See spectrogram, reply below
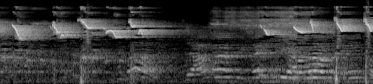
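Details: Song of a canario criollo: fast series of high, falling whistled syllables, a quieter warbling passage in the middle, then the rapid falling notes resume, with faint clicks.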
